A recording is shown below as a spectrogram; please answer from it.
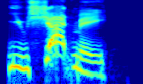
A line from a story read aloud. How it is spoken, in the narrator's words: he croaked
